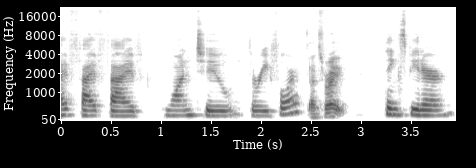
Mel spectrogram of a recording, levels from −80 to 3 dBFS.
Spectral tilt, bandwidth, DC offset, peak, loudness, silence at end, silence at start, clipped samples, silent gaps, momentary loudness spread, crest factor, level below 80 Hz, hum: -5 dB/octave; over 20 kHz; under 0.1%; -12 dBFS; -32 LUFS; 0 s; 0 s; under 0.1%; none; 8 LU; 20 dB; -88 dBFS; none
